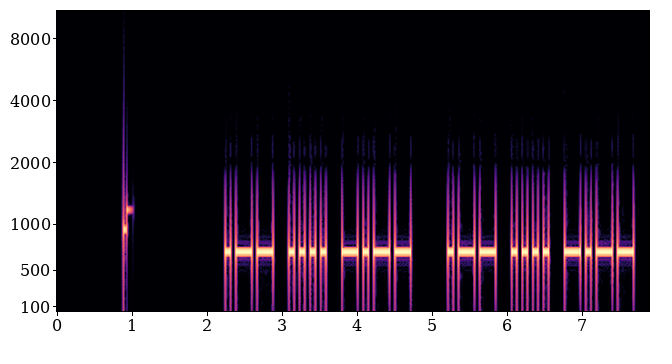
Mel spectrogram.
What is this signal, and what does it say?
Morse code, heard as a keyed tone, about 17 wpm, 700 Hz. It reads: WHY WHY
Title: Top 500 Words Repeated 17wpm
